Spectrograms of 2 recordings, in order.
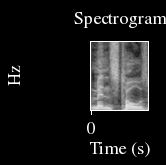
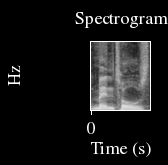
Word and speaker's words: Mentos: look at my Mentos no not men's toes Mentos the the sweets no no it's confused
